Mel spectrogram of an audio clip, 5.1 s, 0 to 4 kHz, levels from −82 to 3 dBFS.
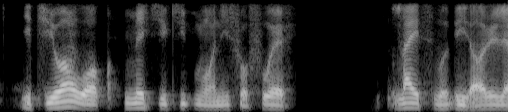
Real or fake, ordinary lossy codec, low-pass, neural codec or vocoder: fake; none; 3.6 kHz; codec, 16 kHz, 0.5 kbps, FunCodec, trained on Chinese and English, 25 frames a second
